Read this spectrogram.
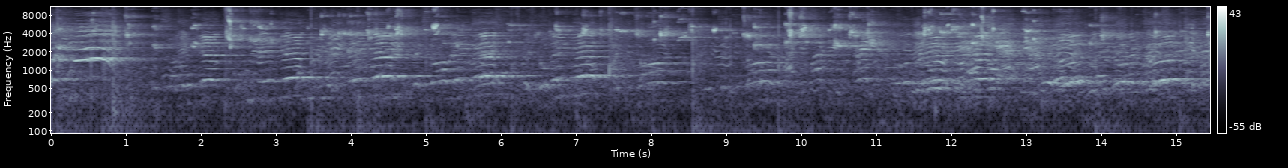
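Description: A small crowd murmurs in a large echoing gym.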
